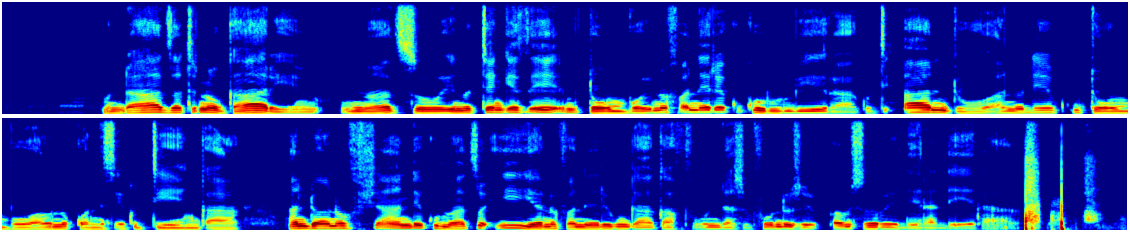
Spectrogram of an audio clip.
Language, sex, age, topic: Ndau, male, 36-49, health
